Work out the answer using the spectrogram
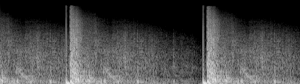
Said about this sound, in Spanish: Richard entró y mató de 3 disparos a Bill Carnes.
